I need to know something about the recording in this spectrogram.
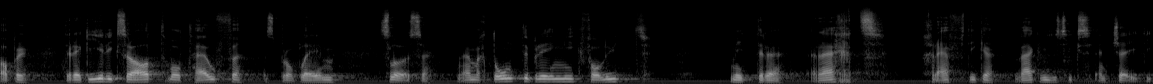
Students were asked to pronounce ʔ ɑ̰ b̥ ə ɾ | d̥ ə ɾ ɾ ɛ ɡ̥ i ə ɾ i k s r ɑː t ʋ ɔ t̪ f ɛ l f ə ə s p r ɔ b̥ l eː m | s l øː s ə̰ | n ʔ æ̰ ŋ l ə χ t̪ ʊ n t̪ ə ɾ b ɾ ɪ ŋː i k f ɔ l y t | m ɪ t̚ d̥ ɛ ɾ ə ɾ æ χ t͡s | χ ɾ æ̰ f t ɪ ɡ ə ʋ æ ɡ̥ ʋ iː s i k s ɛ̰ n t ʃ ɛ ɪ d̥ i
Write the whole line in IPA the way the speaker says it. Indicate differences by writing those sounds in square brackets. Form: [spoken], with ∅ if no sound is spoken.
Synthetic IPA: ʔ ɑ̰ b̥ ə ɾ | d̥ ə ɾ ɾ ɛ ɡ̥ i ə ɾ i k s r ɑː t ʋ ɔ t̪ [h] ɛ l f ə ə s p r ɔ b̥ l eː m | [t͡s] l øː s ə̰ | n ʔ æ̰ [m] l ə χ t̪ ʊ n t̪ ə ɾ b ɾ ɪ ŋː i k f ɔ l y t | m ɪ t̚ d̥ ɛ ɾ ə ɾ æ χ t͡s | χ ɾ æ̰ f t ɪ ɡ ə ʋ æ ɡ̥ ʋ iː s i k s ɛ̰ n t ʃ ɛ ɪ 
